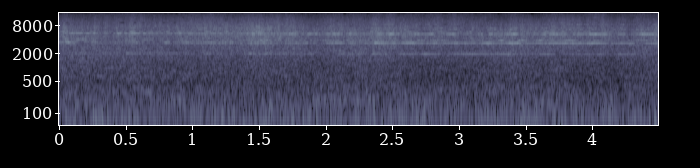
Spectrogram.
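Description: Steady broad engine roar of an aircraft slowing down to land on a runway in War Thunder, a constant, fairly quiet drone with faint high whine tones and no talking.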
